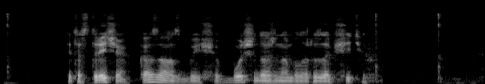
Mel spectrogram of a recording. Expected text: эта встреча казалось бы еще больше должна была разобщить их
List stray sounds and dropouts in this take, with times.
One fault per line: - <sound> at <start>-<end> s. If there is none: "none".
none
